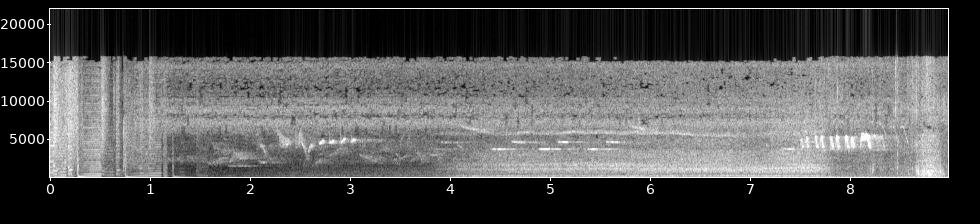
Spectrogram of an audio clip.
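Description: Electronic dance music cuts out about a second in, and a few bird chirps sound over a faint background. From about four seconds in, a steady rushing outdoor ambience fills in, swelling briefly near the end.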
